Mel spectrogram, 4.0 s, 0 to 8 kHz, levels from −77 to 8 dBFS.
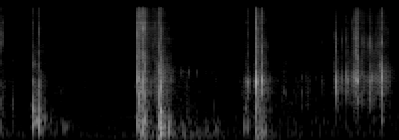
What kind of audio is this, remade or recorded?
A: remade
